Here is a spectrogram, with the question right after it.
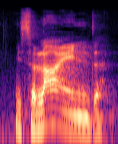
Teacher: Décalé, ou to be misaligned, être décalé, misaligned, et vous faites très attention, misaligned, c'est l'accent tonique qui est sur la deuxième, l'accent tonique est sur la dernière syllabe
